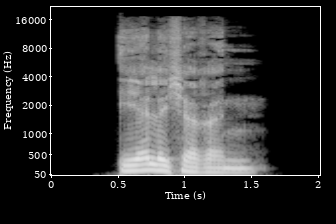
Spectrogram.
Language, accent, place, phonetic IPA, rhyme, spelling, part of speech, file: German, Germany, Berlin, [ˈeːɐ̯lɪçəʁən], -eːɐ̯lɪçəʁən, ehrlicheren, adjective, De-ehrlicheren.ogg
- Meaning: inflection of ehrlich: 1. strong genitive masculine/neuter singular comparative degree 2. weak/mixed genitive/dative all-gender singular comparative degree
